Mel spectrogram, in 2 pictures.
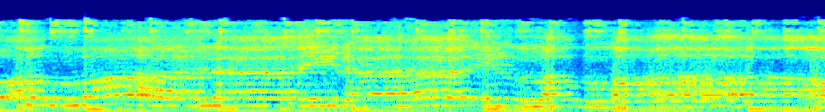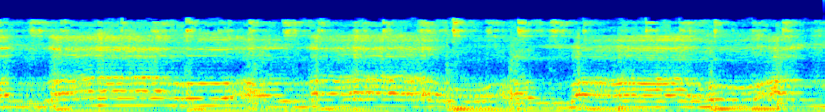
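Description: Group of men singing a devotional Arabic chant in unison, accompanied by frame drums keeping a steady beat.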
